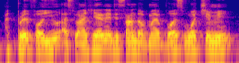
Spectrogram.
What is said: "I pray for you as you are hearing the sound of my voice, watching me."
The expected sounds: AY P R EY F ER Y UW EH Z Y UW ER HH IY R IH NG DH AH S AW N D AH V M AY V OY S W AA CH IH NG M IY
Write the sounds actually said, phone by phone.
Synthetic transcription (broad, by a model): AY P R EY F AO Y UW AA S Y UW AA HH IY R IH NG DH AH S AW N D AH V M AY V OY S W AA CH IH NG M IY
